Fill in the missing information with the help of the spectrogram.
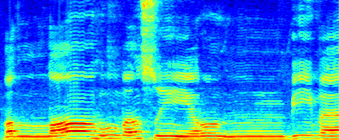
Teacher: ایک پیش کے ساتھ، تنوین میں سے بدل دیا جاتا ہے، تنوین کو بدل دیا جاتا ہے میم کے ساتھ، تو را میم پیش رم پڑھیں گے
